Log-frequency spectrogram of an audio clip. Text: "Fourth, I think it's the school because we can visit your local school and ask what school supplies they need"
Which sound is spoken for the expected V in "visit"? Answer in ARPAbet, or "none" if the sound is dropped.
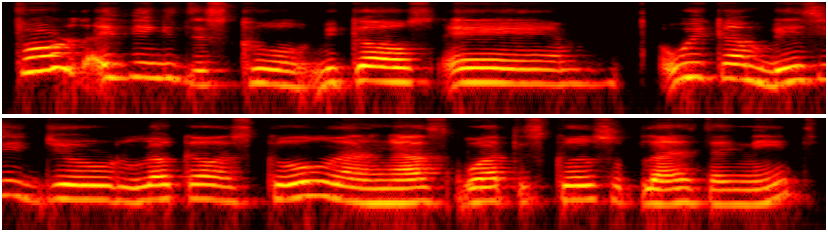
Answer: B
